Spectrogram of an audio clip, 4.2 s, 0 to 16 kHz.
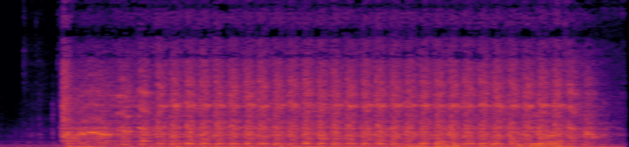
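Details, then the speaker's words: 2006 Chevy Tahoe 5.3 LS cranking while a scanner shows no signal from the cam position sensor. Starter spins about three and a half turns a second for four seconds without firing: no-start traced to a faulty cam sensor. "crank signal not showing anything no not showing off from cam position sensor"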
